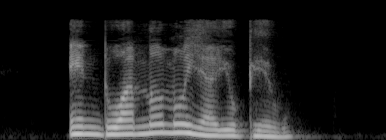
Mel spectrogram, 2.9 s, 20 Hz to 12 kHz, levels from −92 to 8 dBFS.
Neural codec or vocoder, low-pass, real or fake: codec, 16 kHz, 1.1 kbps, Voila-Tokenizer; 7.2 kHz; fake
